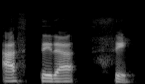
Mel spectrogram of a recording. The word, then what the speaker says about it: Asteraceae: Es la familia de los girasoles y que la familia se llama, sí, se llama Asteraceae.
